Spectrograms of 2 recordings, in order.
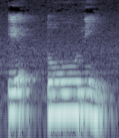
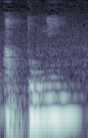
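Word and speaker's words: ائتوني: Nah, itu dibacanya i'tuni. Orang-orang sering dengar aktuni, uktuni, ya. Yang aslinya i'tuni.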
